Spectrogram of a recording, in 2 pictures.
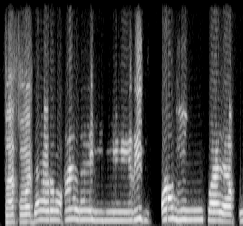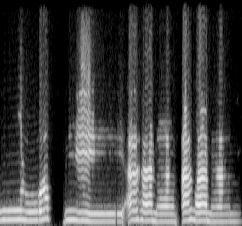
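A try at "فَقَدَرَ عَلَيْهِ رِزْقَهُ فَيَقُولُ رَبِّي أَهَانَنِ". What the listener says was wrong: Ya, hanya 2 harokat Ibu. Ahanan. Silakan Ibu.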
